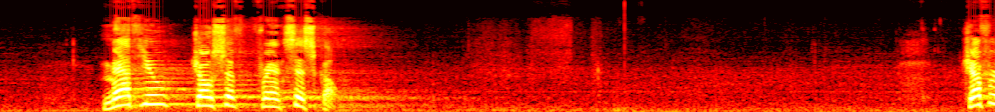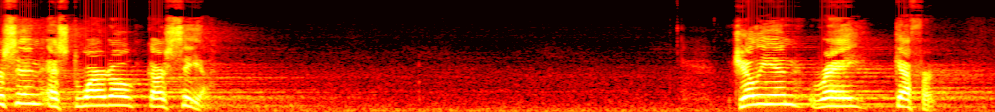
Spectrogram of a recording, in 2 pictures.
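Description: A man reads out names calmly through a microphone, with pauses between them.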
